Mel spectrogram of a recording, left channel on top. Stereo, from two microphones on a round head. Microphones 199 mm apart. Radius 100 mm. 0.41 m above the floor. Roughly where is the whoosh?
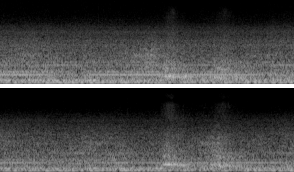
Centre.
